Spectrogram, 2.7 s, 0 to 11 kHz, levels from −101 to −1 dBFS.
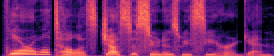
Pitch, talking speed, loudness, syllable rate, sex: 215 Hz, 260 wpm, -17 LUFS, 5.2 syllables/s, female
